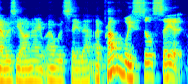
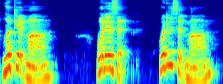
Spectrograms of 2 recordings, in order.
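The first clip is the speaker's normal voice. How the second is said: put-on high, insistent kid's questions; acted childlike curiosity, louder on key words; child; 4 semitones higher, 5 dB louder than usual. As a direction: pester Mom like an excited child. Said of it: "especially from children".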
